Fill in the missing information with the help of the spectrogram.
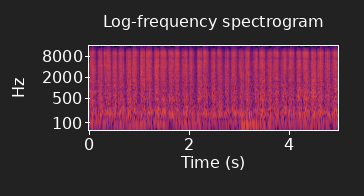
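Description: Long dark nails on both hands rapidly scratch a flat silver glitter sheet, likely glitter foam, in a fast, steady rhythm of about 17 strokes. Each stroke is a bright, hissy, high scrape with almost no low end, and the strokes blend into a continuous rasping texture.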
